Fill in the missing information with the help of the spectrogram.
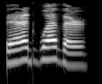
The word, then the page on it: bad weather: British English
